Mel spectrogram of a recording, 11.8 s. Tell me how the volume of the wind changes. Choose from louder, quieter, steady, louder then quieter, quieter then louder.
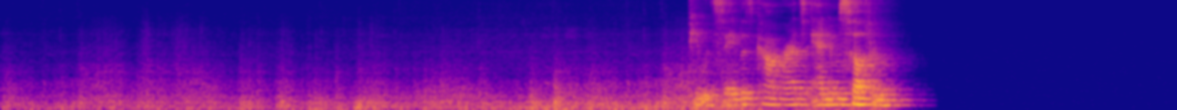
louder.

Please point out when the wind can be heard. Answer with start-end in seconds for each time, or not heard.
0.0-7.6.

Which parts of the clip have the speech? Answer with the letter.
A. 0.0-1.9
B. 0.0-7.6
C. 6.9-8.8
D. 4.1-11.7
C.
